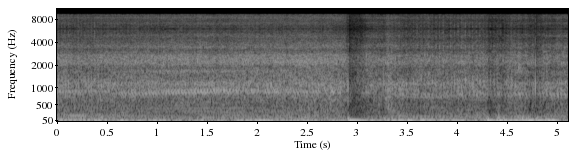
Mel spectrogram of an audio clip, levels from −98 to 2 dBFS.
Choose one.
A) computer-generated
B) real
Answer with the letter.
B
